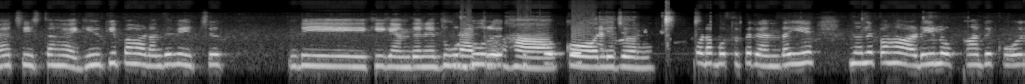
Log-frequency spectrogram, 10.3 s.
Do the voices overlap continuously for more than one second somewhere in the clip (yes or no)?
no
